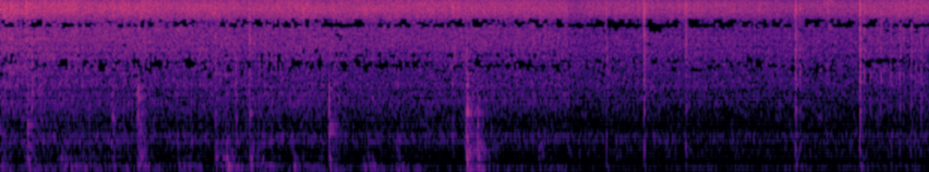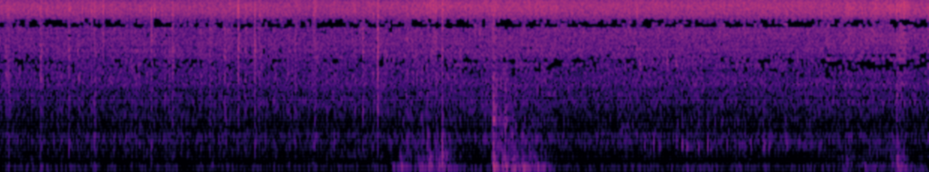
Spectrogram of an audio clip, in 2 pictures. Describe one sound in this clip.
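A spatula scrapes and taps against a pan.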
